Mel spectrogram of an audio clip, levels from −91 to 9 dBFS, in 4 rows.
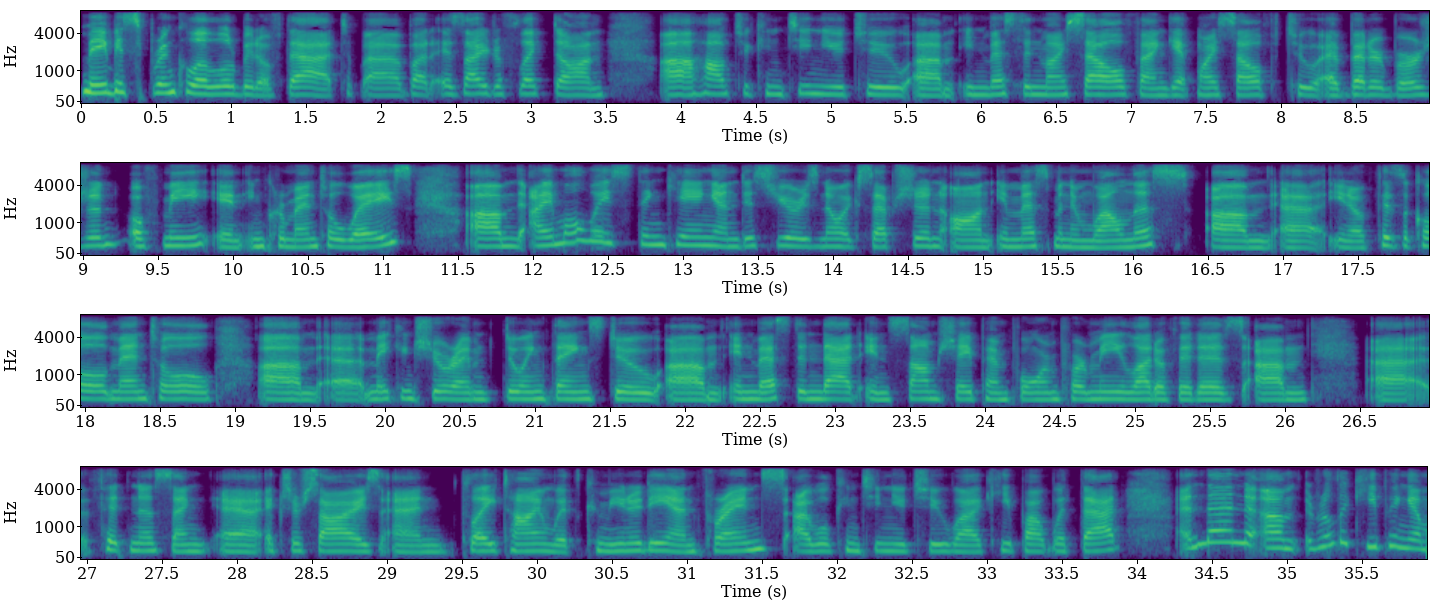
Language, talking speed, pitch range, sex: English, 175 wpm, 180-205 Hz, female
